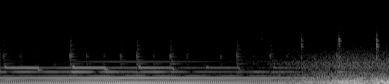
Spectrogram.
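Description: A car drives through northwestern Florida, giving a steady low engine and road drone with evenly spaced light ticking on top. The rumble grows louder and rougher toward the end.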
